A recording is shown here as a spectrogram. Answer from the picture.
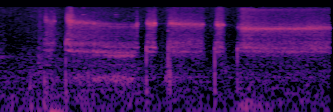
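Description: Near silence in a meeting room: a soft low thump about half a second in, then faint hiss and a few light clicks.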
